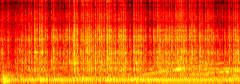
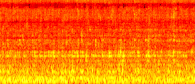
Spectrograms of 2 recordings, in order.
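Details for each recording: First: LG direct-drive washer that won't drain, in diagnostic mode with door locked and drain pump engaged: rough buzzy hum with thin whine climbing in pitch; pump housing already opened and empty, so the drain pump is bad. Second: LG direct drive washer with a no-drain complaint, after drain pump repair, running a drain cycle with drum full of water: even low pump hum and steady rushing water, no grinding; draining normally.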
